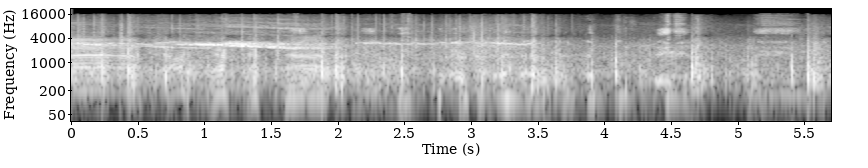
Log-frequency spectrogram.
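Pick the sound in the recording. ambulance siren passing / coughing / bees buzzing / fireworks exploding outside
fireworks exploding outside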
